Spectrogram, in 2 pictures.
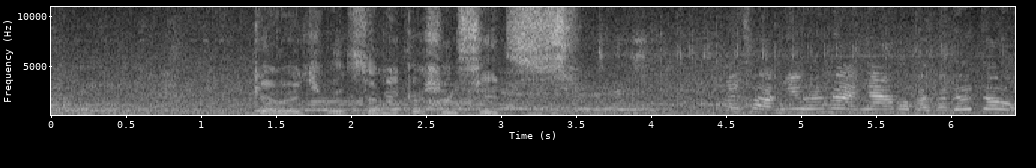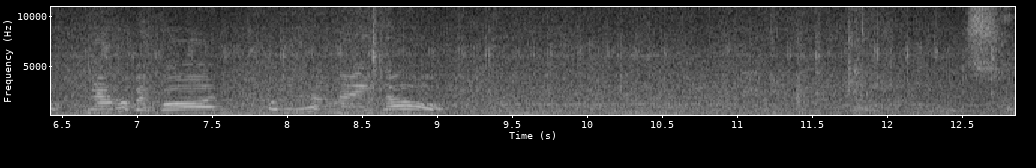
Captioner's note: foreign language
